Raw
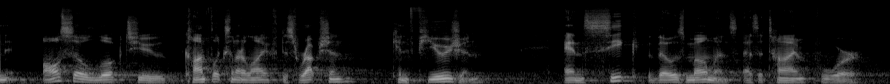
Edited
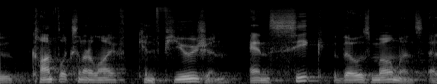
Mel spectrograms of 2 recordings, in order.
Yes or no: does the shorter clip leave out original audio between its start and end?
yes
